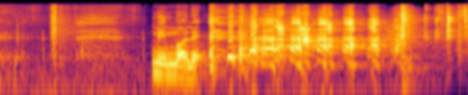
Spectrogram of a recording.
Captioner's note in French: rires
